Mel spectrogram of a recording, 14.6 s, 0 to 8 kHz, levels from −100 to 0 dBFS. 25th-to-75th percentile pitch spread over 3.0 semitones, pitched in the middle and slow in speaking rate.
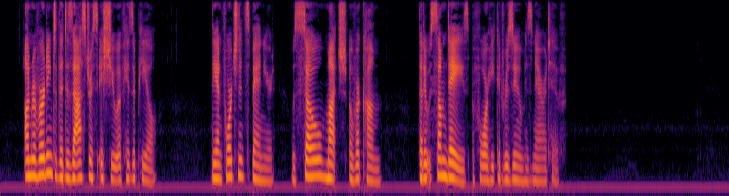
Yes: average, 3.7 semitones; medium, 175 Hz; slow, 110 wpm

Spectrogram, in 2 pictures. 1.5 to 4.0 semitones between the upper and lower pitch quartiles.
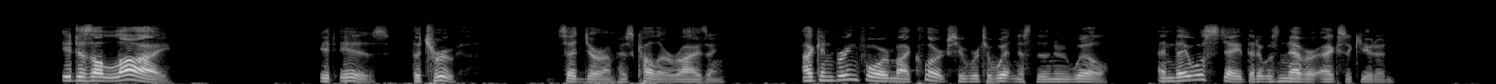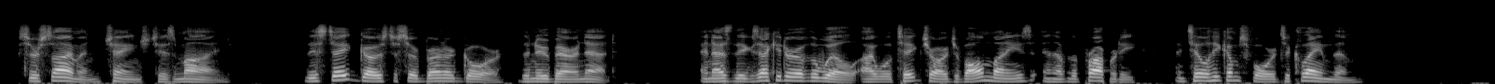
No: average, 4.6 semitones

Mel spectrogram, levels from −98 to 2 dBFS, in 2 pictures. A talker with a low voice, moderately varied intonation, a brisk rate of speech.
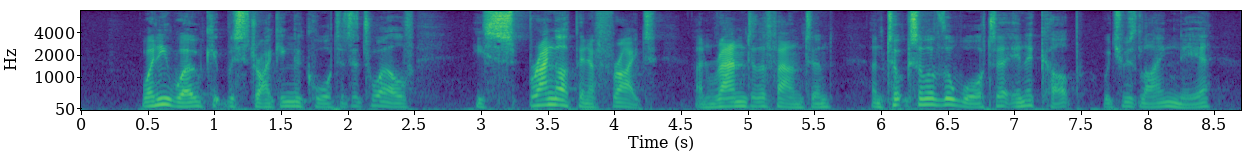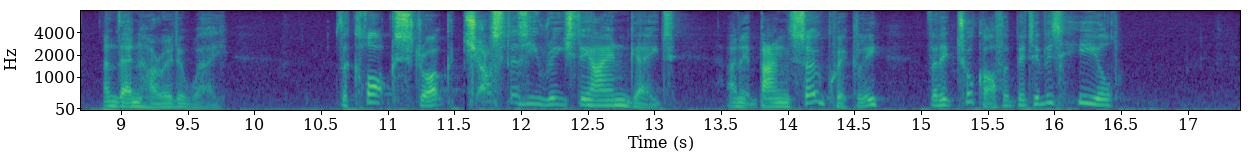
No: low, 130 Hz; wide, 7.2 semitones; fast, 215 wpm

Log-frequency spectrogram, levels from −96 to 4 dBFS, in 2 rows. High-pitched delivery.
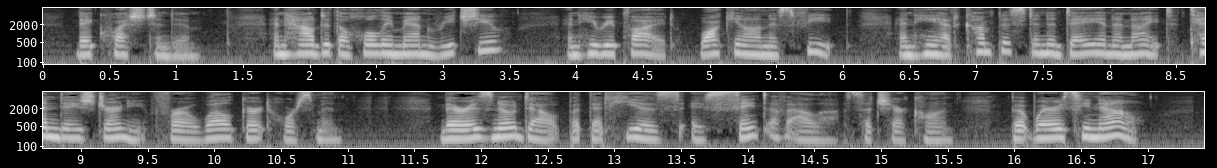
Yes: high, 195 Hz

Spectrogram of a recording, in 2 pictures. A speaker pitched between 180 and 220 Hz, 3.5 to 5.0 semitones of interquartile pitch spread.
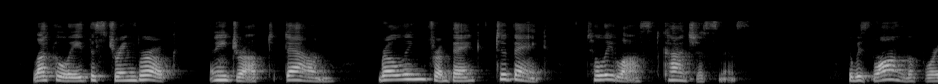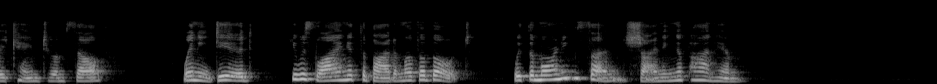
Yes: high, 190 Hz; average, 4.5 semitones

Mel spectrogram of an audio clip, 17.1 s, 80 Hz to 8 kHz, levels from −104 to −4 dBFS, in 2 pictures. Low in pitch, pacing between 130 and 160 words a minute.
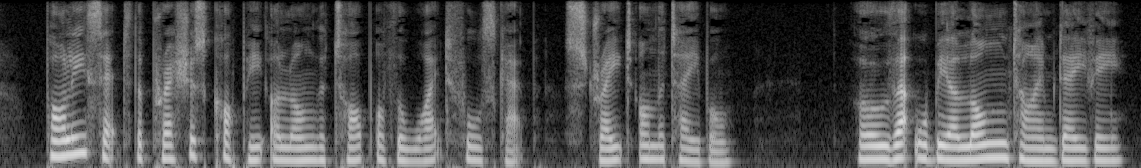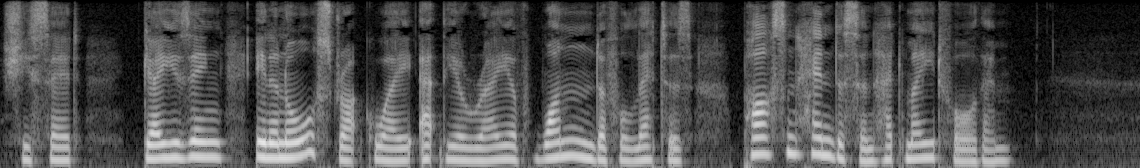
No: medium, 185 Hz; average, 155 wpm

